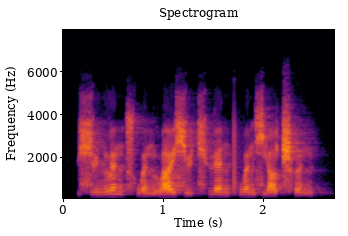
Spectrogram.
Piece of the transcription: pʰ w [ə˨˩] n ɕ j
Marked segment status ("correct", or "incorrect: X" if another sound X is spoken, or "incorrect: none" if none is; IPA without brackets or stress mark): incorrect: ə˥˨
